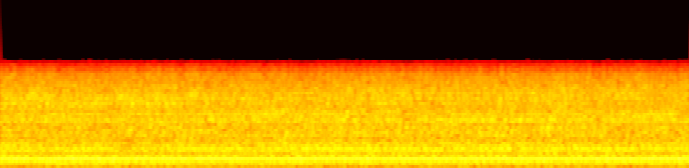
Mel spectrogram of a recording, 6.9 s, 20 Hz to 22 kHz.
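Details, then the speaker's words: Nissan 9.8 outboard, first start, pull-started on the third pull on a cold day with the choke on and water running: low, slightly uneven idle with a steady drone, idling a little low and rough; cause unconfirmed. "Seems to be idling a little low right out of the box."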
